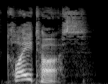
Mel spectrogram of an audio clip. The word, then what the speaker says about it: kletos: Now, when this meaning of kaleo is recognized, it makes possible an understanding of the adjective kletos, K-L-E-T-O-S, and that E has the line over it, it's the long E, and the Greek participle klesis, K-L-E-S-I-S, again a long E there.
